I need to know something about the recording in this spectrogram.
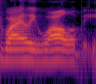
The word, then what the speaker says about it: Wiley Wallaby: It's pronounced Wiley Wallaby. Well, it's very good. It's called Wiley Wallaby, and it's delicious.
